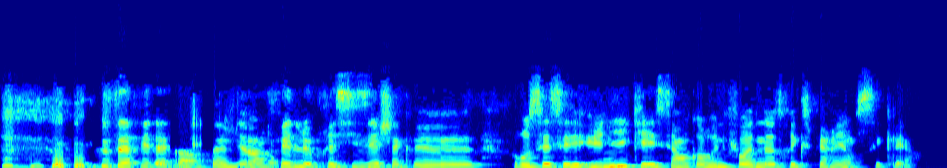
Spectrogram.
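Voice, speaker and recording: A woman speaks in a normal speaking voice, fairly high in pitch. Her pitch variation is ordinary and her pace moderate. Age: 30s. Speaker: stay-at-home mother of twins. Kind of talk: casual chat.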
